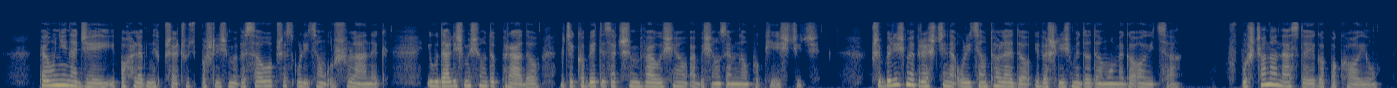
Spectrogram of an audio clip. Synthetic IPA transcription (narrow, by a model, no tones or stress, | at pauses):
pɛwɲinad͡ʑejiipɔxlɛbnɘxpʂɛt͡ʂut͡ɕpɔʂlʲiɕmɘvɛsɔwɔpʂɛzulʲit̪sɛ̃w̃ʔṵɾʂulanɛkiud̪alʲiɕmɘɕɛ̃d̪ɔpɾad̪ɔɡd͡ʑɛkɔbʲjɛt̪ɘzatʂɘmɘvawɘɕɛʔa̰bɘɕɛw̃zɛmnɔ̃w̃pɔpʲjḛɕt͡ɕit͡ɕ | pʂɘbɘlʲiɕmɘvɾɛʂt͡ɕɛna̰ʔulʲit̪sɛ̃t̪ɔlɛd̪ɔʔivɛʂlʲiɕmɘd̪ɔd̪ɔmumɛɡɔ̰ʔɔjt̪sa | fpuʂt͡ʂɔnɔnazd̪ɔjɛɡɔpɔkʰɔju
